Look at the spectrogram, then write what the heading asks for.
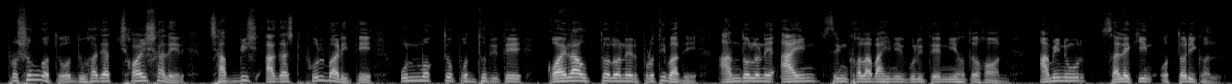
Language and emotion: Bengali, neutral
